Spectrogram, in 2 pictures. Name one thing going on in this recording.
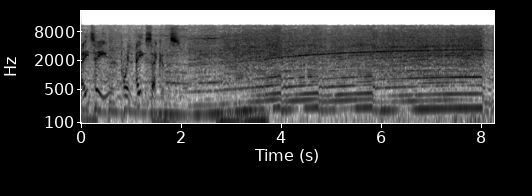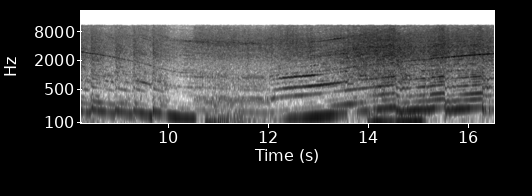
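A racing car engine screams, rising in pitch through the gears and dropping when braking into corners.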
